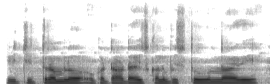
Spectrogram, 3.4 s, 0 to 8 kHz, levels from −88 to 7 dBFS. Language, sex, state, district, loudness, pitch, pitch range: Telugu, male, Telangana, Mahabubabad, -16 LUFS, 150 Hz, 145-150 Hz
